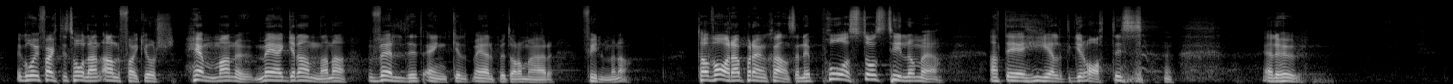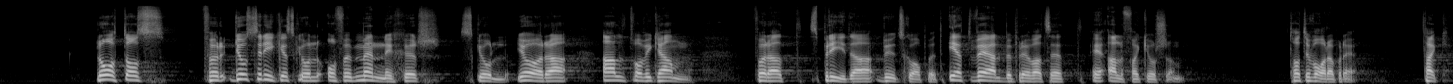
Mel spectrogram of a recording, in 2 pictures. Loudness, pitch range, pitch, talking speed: -22 LUFS, 155-195 Hz, 170 Hz, 135 wpm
